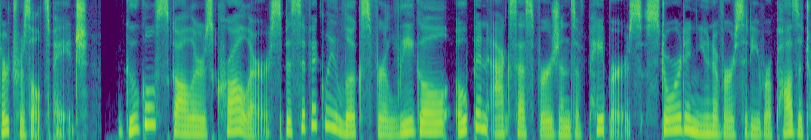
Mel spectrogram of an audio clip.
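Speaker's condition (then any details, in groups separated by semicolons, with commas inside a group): No condition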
